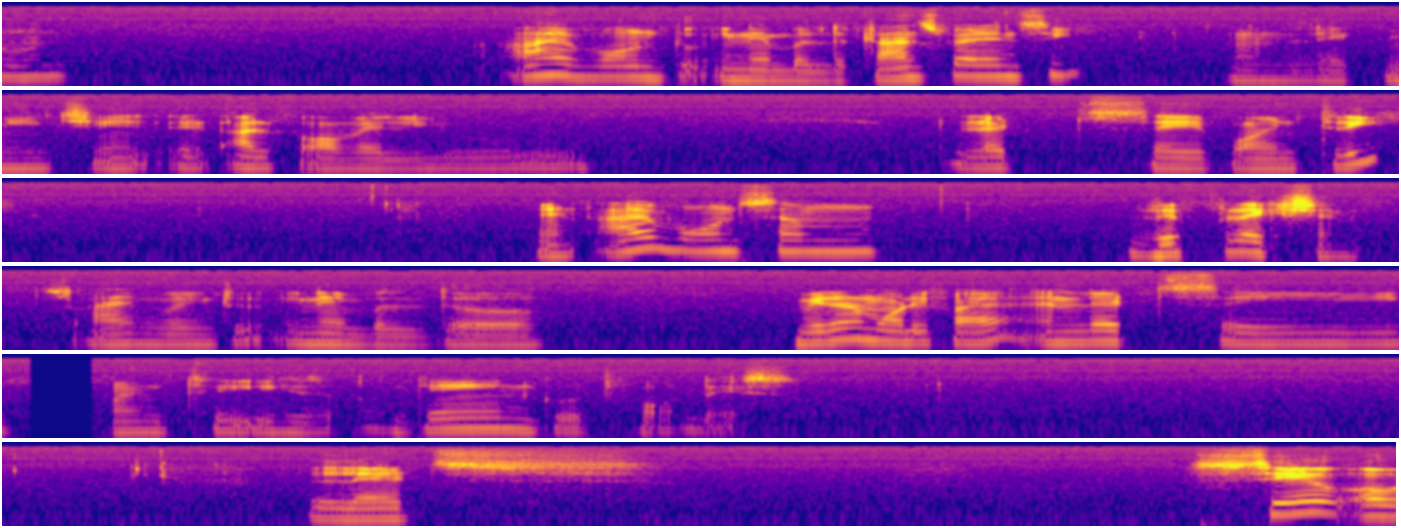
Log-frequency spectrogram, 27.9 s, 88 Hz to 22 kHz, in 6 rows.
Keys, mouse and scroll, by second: 3.2-4.8 drag, 4.8 middle click, 5.2-7.0 drag, 11.2-13.7 middle drag, 13.7-17.2 drag.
